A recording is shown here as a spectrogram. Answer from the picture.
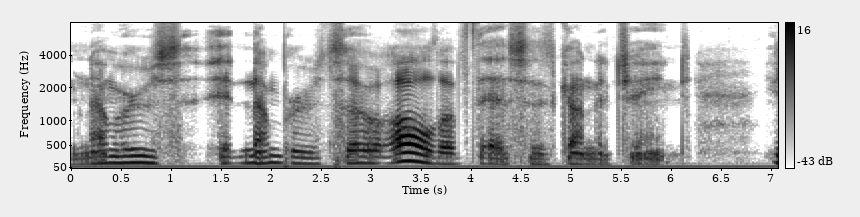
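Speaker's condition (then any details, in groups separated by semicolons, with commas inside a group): ALS; abnormally slow voice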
